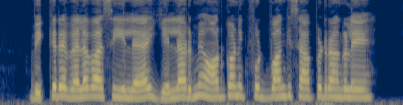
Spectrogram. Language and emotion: Tamil, surprised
